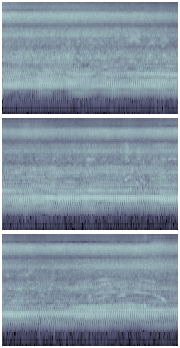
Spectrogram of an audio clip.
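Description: A truck engine roars loudly as it churns through mud.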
